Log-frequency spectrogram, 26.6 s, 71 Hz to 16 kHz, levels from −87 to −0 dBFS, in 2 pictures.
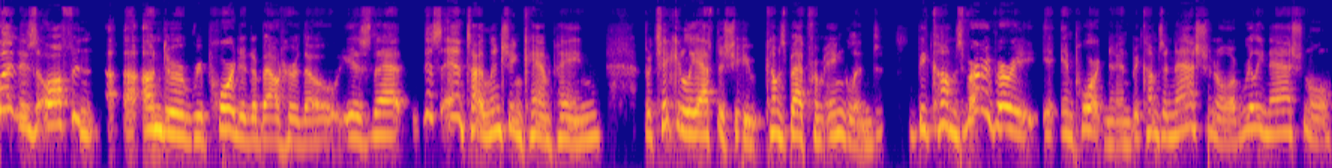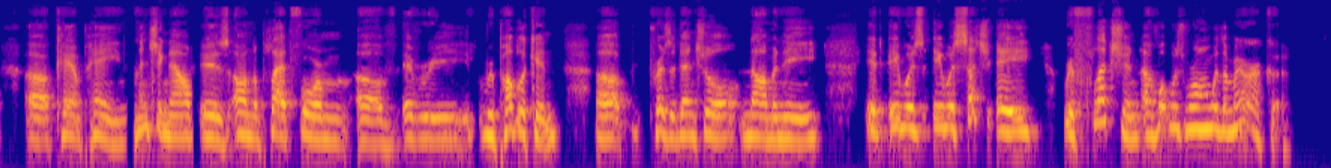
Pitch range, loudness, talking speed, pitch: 190-250 Hz, -21 LUFS, 135 wpm, 215 Hz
